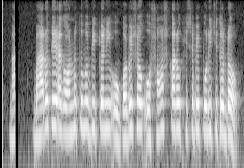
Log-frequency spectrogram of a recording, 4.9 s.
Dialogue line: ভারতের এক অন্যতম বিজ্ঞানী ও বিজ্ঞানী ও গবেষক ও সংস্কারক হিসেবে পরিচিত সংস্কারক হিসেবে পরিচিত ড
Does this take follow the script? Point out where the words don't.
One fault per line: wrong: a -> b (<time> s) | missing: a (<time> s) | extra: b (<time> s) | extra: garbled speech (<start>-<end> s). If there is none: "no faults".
missing: বিজ্ঞানী ও (2.4 s)
missing: সংস্কারক হিসেবে পরিচিত (4.4 s)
